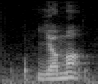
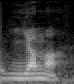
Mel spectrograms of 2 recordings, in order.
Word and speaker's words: yama: So yama, yama, ya, ya. Then we have the next semivowel, which is ra, ra, ra.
